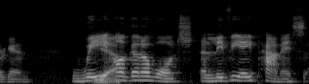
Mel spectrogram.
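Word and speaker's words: Olivier Panis: we are gonna watch Olivier palmis and I did make sure to say his name correctly um not Roger Thomas version not Richard Hammond's version no um we yeah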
